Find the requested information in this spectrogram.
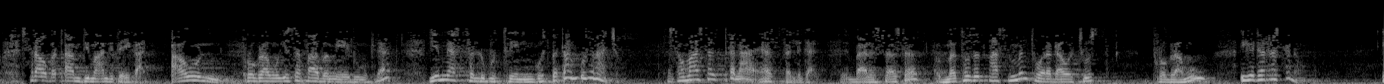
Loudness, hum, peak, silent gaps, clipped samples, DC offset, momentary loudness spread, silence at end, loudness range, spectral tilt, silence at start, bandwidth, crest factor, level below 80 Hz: -27 LUFS; none; -12 dBFS; none; under 0.1%; under 0.1%; 10 LU; 0 s; 2 LU; -7 dB/octave; 0 s; 5.8 kHz; 16 dB; -44 dBFS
